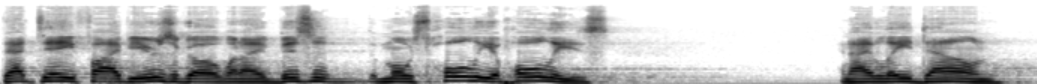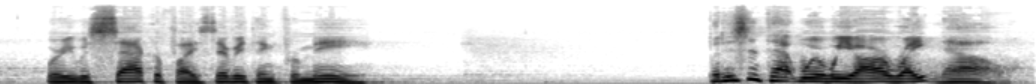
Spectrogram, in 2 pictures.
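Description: Older priest preaching real slow and solemn, big church echo. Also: male voice, medium pitch, a little mellow. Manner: slow, solemn and deliberate, with long pauses and repetition. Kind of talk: sermon. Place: large church, from the pulpit. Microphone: far camera, pulpit mic. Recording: long church reverb.

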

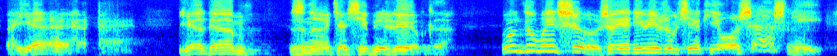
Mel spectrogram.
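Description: A man's voice: a little high, big pitch swings, takes it slowly, gravelly, exaggerated voice. An actor playing a pompous, boastful older village father and amorous rogue in 1940s radio drama style. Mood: boastful, threatening.

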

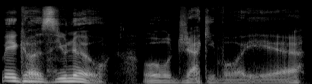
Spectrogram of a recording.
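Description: A menacing, childlike circus clown monster for an ASMR audio roleplay. The voice is husky and creaking, drawn out extremely slowly. It lurches theatrically between breathy whispers and gleeful, cackling bursts. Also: male voice, rumbling low, sing-song, no echo, clean studio sound, full character voice. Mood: playful menace.

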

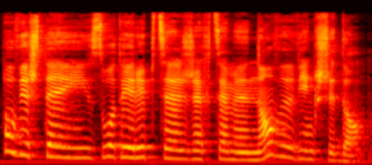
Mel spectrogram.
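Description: A woman's voice: a little high, takes it slowly, slight background noise, voice pushed up. A woman voicing a greedy, hot-tempered fisherman's wife in a storybook, scolding and demanding emphatically.

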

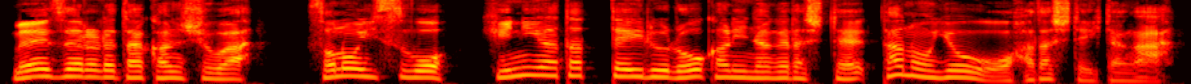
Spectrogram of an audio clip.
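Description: A male audiobook reader delivers mystery narration with theatrical suspense. His voice sits fairly high and moves widely in pitch. The sound is dry and close. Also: expressive, brisk, darkish tone, no room sound. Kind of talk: dramatic scripted narration of a mystery story.

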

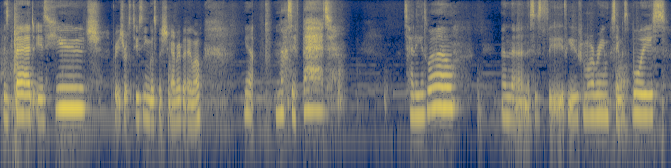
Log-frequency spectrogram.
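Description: Slow, chatty young woman touring a flat. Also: medium pitch, soft background music. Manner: relaxed, chatty, offhand. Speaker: vlogger. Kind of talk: casual apartment tour. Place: small apartment, indoors.

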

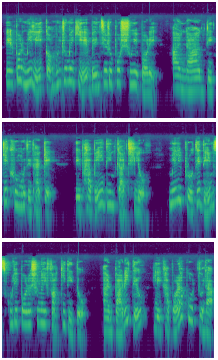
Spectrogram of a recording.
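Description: A woman's voice: fairly high pitch, expressive, a little slow, darkish tone, breathy edge. A woman storyteller reading scripted narration for a children's story.

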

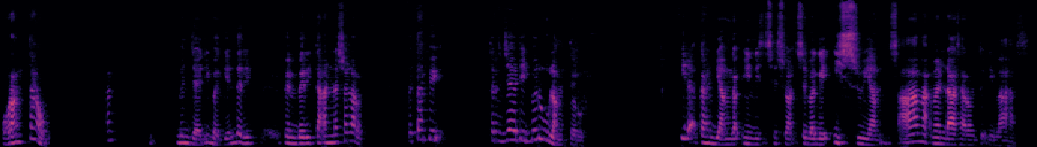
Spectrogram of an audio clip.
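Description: A man's voice: a little high, lively intonation, normal speed, pauses often, darkish tone. Reflective man musing on camera. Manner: reflective, rhetorical, many fillers and restarts. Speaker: commentator. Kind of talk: casual spoken commentary to camera. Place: small indoor room by a window.

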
